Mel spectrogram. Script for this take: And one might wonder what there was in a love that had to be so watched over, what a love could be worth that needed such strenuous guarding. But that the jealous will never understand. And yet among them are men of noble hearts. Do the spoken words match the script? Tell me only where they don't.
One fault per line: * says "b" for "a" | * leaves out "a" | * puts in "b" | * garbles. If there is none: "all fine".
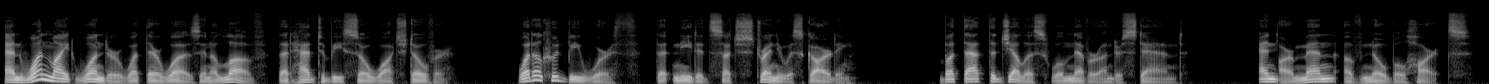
* leaves out "love"
* leaves out "yet among them"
